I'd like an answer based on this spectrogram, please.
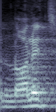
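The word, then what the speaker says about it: knowledge: ऑफ यानी का नॉलेज के साइलेंट है। है ना? यहां पे डी भी साइलेंस साइलेंट है। साइलेंट लेटर आप सभी को पता है जिसे हम लिखा तो होता है पढ़ते नहीं है। तो नॉलेज कहा जाता है। डी को नहीं पढ़ना है।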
